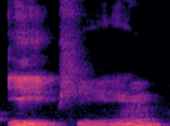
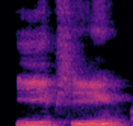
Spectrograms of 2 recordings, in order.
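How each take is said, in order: First: 이핑 with 이 falling, 핑 rising; falling 이, then rising 핑; changed fourth tone. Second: 이핑 with 이 held high and level; high flat 이 before rising 핑; unchanged first tone. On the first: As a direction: say 이핑 with a dropping fourth-tone 이. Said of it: "사성으로 발음한다라는 거죠". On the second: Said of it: "아니라". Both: Shown as a demonstration.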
